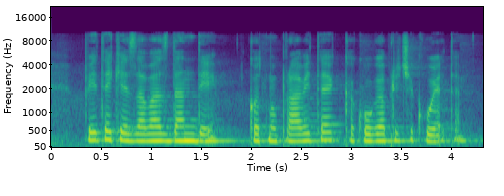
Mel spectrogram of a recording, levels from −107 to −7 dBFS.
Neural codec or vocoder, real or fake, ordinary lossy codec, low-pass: none; real; none; 9.9 kHz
